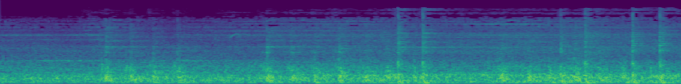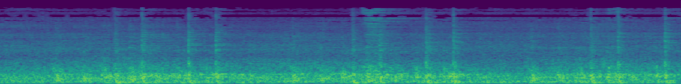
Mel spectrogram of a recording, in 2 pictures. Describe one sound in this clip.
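Train wheels clack over rail joints in a steady rhythm.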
